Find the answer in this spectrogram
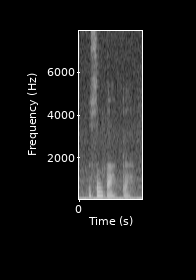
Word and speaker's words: собака: Собака. Молоко. Молоко. Wait, right? Yeah, first O's. Молоко. Молоко. Sorry, молоко is what I meant to say earlier for milk. Экзамен. Examen. Собака. Собака. Oh, that's that schwa sound.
